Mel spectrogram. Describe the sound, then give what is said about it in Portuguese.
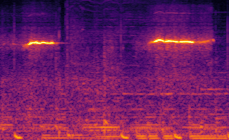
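A voice imitates a man's wheezy breathing: two drawn-out breaths, each carrying a thin, high whistle, with a soft pause between them. It sounds moderately quiet, with no talking. “Sabe aquela respiração que tem um leve assobio, assim, ó?”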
